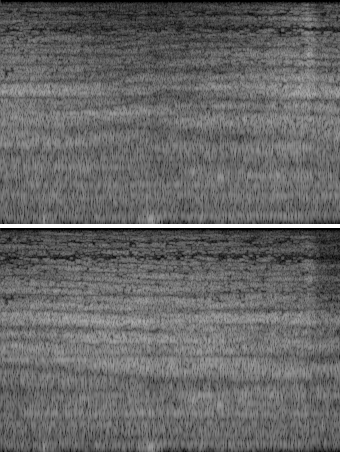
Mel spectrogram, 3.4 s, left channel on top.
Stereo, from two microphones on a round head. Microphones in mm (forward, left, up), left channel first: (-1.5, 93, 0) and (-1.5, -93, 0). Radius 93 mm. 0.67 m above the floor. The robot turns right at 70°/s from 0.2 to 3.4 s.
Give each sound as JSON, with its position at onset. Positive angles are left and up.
{"t": 0.0, "sound": "an engine running", "azimuth_deg": 175, "distance_m": 0.8}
